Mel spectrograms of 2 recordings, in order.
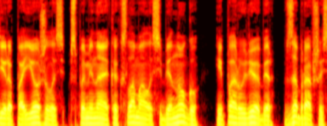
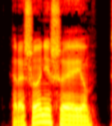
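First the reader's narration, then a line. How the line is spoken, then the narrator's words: Calm, matter-of-fact. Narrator (Russian): спокойно констатировал тогда отец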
